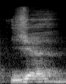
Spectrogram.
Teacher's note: Ta ba bibir bertemu bibir ba lalu masuk ke ya. Ya posisinya di tengah lidah dia ya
